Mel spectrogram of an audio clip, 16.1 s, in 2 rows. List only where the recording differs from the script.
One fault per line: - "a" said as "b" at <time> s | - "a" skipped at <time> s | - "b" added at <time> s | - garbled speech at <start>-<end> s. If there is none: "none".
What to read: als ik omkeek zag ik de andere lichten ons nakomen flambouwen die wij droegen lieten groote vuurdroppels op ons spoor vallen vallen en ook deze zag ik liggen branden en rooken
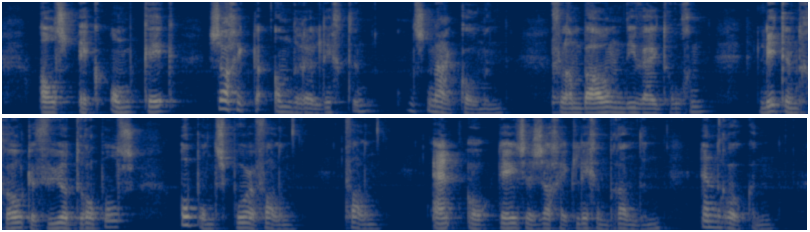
none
